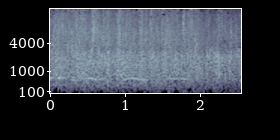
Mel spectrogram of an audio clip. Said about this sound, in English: Clap your hands right now and rejoice in that.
